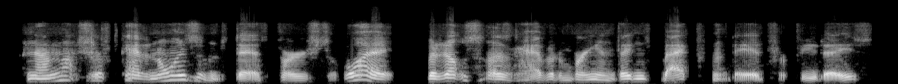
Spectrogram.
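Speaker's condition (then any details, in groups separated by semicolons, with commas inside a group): Facial paralysis after surgery; tongue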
